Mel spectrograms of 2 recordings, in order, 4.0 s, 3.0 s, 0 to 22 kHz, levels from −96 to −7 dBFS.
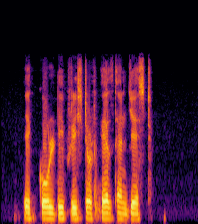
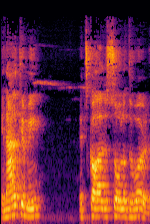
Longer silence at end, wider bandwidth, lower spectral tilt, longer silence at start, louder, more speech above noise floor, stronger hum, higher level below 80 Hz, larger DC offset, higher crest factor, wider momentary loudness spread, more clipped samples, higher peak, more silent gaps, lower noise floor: first, 0.95 s vs 0 s; second, 7.8 kHz vs 16 kHz; first, -5.5 dB/octave vs -3 dB/octave; first, 0.5 s vs 0.05 s; about the same, -16 LUFS vs -17 LUFS; first, 55 dB vs 33 dB; neither; about the same, -54 dBFS vs -56 dBFS; neither; about the same, 16 dB vs 16 dB; second, 6 LU vs 15 LU; neither; about the same, -2 dBFS vs -2 dBFS; neither; first, -71 dBFS vs -51 dBFS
